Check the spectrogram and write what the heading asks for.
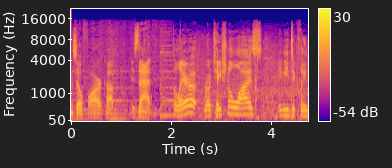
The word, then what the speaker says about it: Calera: Quick correction, excuse me, for pronunciation. It's Calera.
